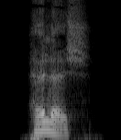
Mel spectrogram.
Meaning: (adjective) infernal, hellish; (adverb) like hell, damn
- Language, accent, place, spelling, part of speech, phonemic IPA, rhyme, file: German, Germany, Berlin, höllisch, adjective / adverb, /ˈhœlɪʃ/, -ɪʃ, De-höllisch.ogg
